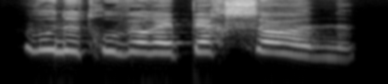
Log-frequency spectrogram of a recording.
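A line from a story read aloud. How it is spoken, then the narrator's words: Exclaimed. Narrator (French): s'écria Kit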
